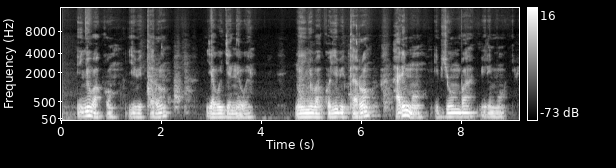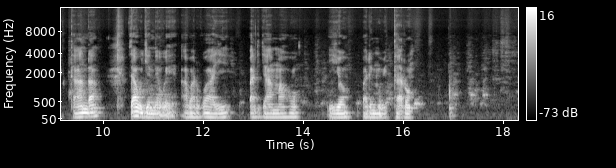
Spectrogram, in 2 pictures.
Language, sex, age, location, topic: Kinyarwanda, male, 25-35, Kigali, health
